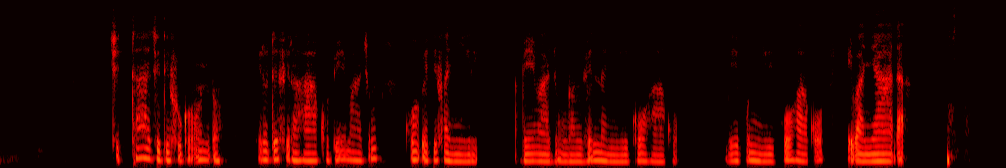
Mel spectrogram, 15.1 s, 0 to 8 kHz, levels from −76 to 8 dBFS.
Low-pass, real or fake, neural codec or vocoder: 7.2 kHz; real; none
